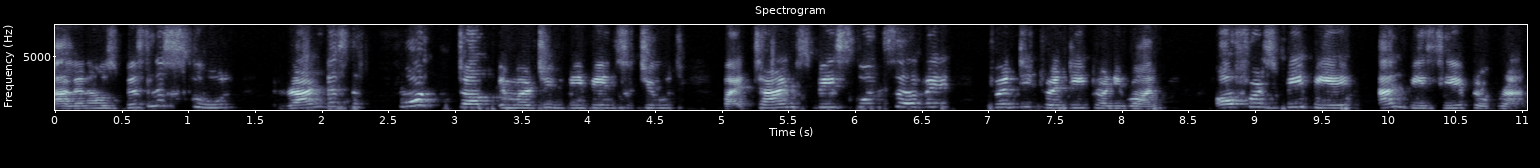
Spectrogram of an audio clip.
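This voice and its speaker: A woman's raised, projected voice, bright and sharp, at a fairly slow pace over a quiet background. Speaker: event host. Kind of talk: formal welcome address. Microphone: earbuds.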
